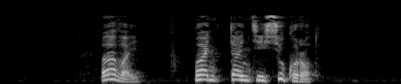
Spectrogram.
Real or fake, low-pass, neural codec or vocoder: real; 9.9 kHz; none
